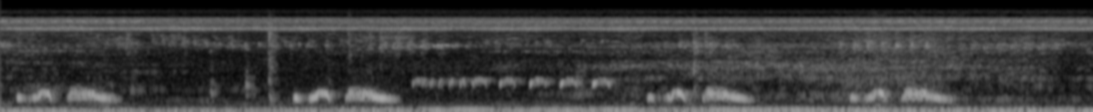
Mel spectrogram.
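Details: Barbary dove cooing melodiously amid steady low rumbling background noise: short paired rising-falling coos in a loose series, with another bird's rapid twittering trill in the middle.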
